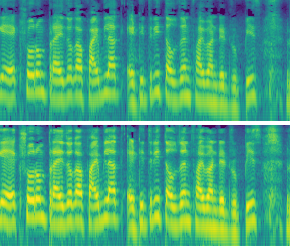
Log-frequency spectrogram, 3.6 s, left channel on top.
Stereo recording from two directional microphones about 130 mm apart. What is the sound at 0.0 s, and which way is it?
Speech, 45° right (ahead or behind).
